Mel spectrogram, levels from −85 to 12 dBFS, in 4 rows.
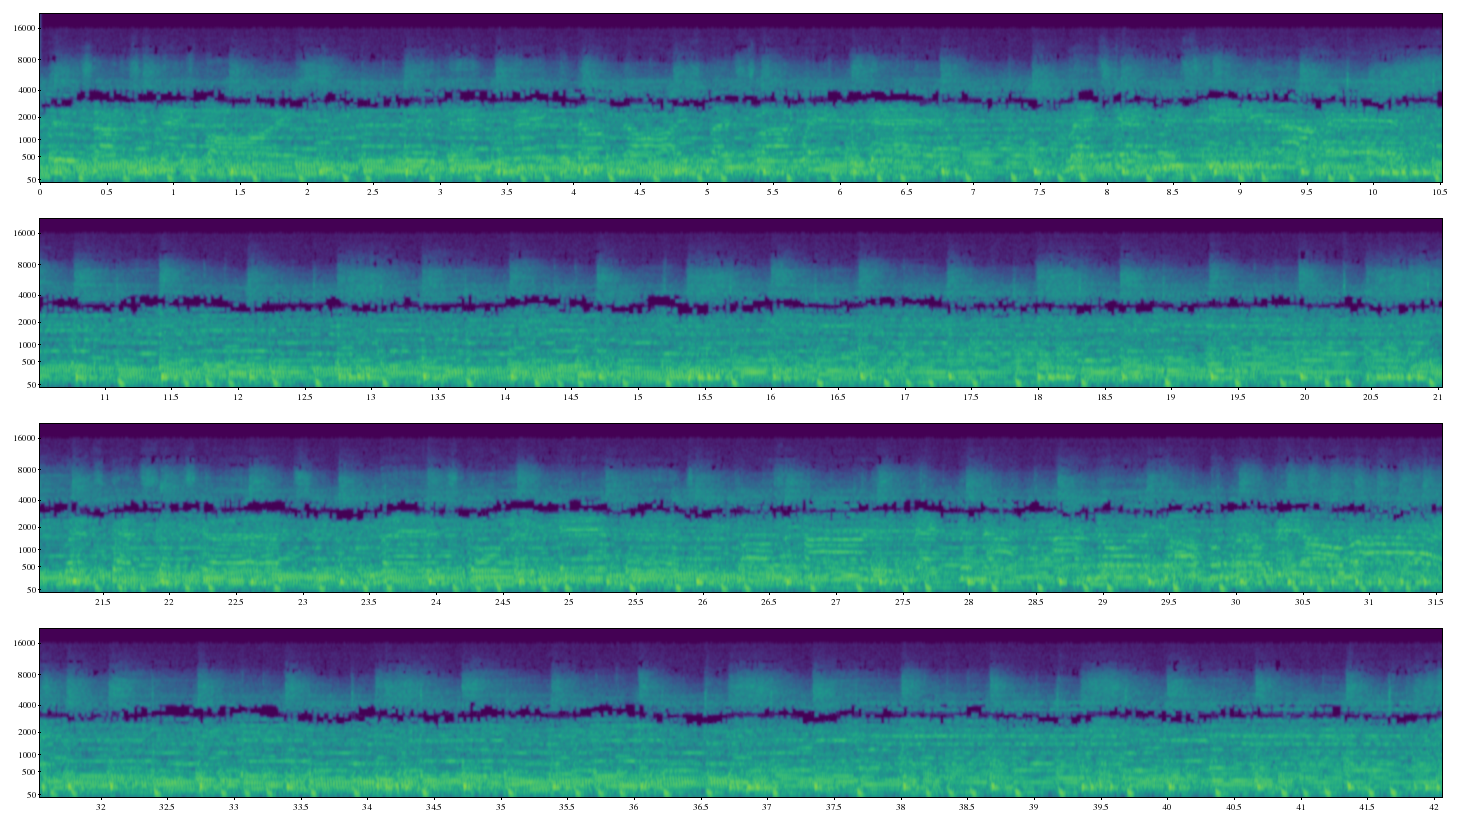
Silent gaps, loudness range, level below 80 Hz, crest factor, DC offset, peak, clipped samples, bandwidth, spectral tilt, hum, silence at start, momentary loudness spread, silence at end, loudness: none; 2 LU; -30 dBFS; 16 dB; under 0.1%; 0 dBFS; under 0.1%; 13 kHz; -5.5 dB/octave; none; 0 s; 3 LU; 0 s; -16 LUFS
